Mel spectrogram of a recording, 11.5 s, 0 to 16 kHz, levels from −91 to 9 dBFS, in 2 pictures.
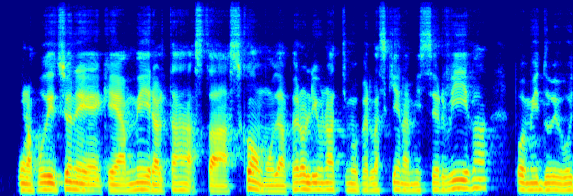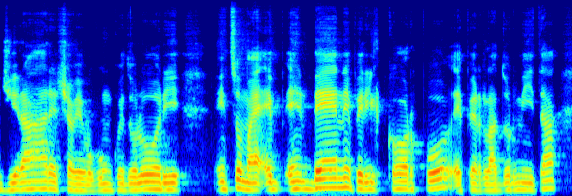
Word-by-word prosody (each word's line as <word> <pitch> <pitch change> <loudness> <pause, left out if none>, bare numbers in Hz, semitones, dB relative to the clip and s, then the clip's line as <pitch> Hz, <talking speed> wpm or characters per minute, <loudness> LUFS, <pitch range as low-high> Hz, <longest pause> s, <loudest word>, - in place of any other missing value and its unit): una 120 -2 +1
posizione 125 -2 +2
che 110 +2 0
a 110 - +1
me 125 +4 0
in 130 - +2
realtà 120 +2 -1
sta 100 -2 -1
scomoda, 105 -2 0
però 130 +4 +1
lì 130 0 +2
un 130 0 -2
attimo 125 -2 -3
per 120 +1 -5
la 115 0 -3
schiena 115 0 -4
mi 115 +1 -5
serviva, 150 +7 -1 0.2
poi 130 -2 -1
mi 125 0 0
dovevo 120 -1 0
girare, 135 +4 0
c’avevo 115 -3 -1
comunque 120 +2 -4
dolori 130 +2 +2 0.4
e 135 - -7
insomma 135 -2 +2
è 130 0 0
è 135 +1 0
è 140 - 0
bene 170 +4 +4
per 140 - +3
il 130 +1 -3
corpo 140 +4 +1
e - - -1
per 120 -1 -4
la 115 -1 0
dormita 125 +5 -3
125 Hz, 200 wpm, -20 LUFS, 115-135 Hz, 0.4 s, bene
